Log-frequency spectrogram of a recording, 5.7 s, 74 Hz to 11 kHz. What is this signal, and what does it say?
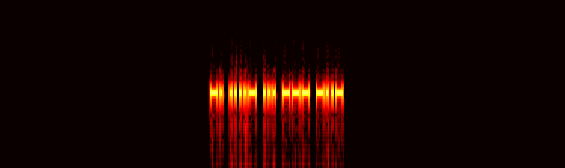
Morse code, heard as a keyed tone, about 49 wpm, 700 Hz. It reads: N4SOX
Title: USA Call Signs - 5 Characters - Repeated 3x - 50wpm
